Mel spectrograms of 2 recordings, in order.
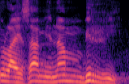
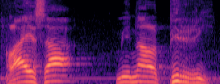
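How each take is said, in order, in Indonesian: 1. Artikel sebelum birri diucapkan am. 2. Artikel sebelum birri diucapkan al. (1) "Lamnya diganti mim menjadi am birru" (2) "itu laisa asalnya kan minal birri"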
